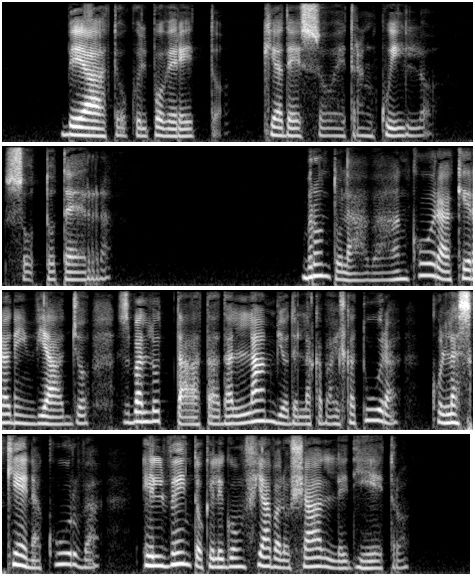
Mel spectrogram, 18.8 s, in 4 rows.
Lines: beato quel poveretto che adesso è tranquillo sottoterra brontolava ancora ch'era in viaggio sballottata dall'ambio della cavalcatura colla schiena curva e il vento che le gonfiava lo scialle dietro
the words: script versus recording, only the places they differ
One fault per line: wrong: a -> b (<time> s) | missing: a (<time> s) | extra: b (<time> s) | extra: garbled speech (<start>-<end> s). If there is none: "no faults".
no faults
